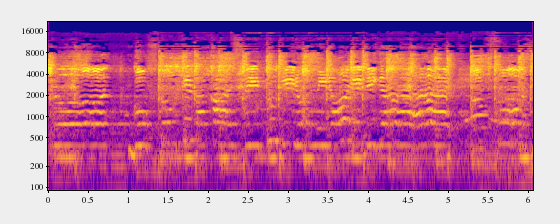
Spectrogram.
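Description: Pashto dance song playing: a high singing voice over instrumental backing.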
